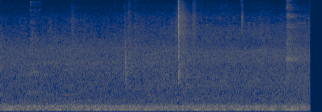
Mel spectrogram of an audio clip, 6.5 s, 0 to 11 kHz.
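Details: Mercedes-Benz SLK after fixing code P0302 misfire by replacing old worn-out spark plugs, all six coils tested good: smooth, steady low idle with an even beat and no stumble or skip.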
